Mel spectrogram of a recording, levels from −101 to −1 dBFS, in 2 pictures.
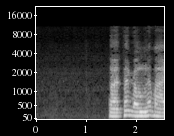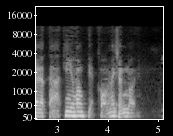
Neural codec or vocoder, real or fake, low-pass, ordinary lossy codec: codec, 24 kHz, 0.9 kbps, WavTokenizer, medium music audio release; fake; 10.8 kHz; AAC, 32 kbps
